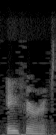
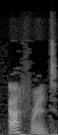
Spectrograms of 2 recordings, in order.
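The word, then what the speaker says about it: afferent: can be sensory or afer sorry aparent that's the improper way to pronunciate it um the afren they are always bringing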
